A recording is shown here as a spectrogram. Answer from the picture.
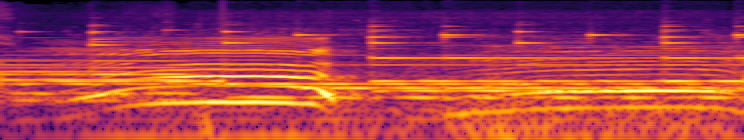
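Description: Cows low in long, drawn-out moos, several voices overlapping with rising and falling pitch, over a steady rural background with faint clicks.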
